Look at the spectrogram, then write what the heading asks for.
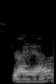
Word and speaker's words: Australia: It's actually pronounced Australia, but we'll get there. Australia? Australia. So you guys just cut the A and the U right off.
